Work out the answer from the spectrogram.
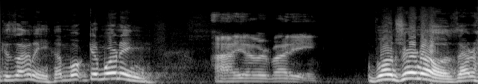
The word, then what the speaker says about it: Buongiorno: Buongiorno.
